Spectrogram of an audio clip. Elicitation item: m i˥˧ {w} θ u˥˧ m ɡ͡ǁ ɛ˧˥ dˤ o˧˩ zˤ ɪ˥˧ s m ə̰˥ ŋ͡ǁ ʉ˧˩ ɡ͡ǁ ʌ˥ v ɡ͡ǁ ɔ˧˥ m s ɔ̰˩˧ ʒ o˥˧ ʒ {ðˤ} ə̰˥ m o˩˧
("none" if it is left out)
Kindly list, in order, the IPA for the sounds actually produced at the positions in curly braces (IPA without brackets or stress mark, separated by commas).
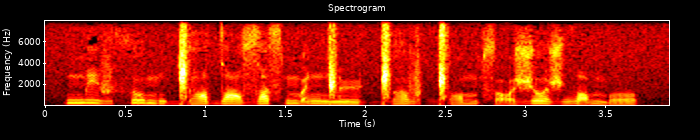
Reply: v, ðˤ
